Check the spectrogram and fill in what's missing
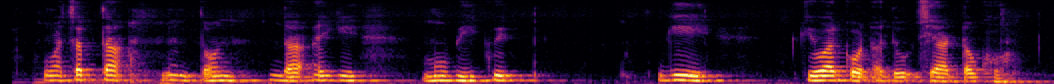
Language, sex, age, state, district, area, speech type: Manipuri, female, 60+, Manipur, Churachandpur, urban, read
